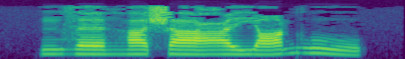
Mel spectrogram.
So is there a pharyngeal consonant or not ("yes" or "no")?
yes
